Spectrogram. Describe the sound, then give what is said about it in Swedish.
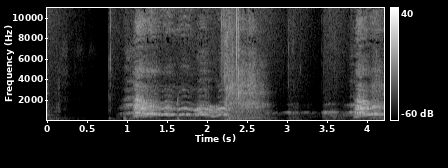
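Dogs bark in a loud, excited burst of overlapping yaps and howls at a garbage truck arriving for the big autumn emptying of the bins, pausing briefly before another round starts up. “Där kom sopbilen om du undrar varför hundarna skäller”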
